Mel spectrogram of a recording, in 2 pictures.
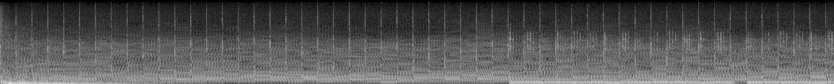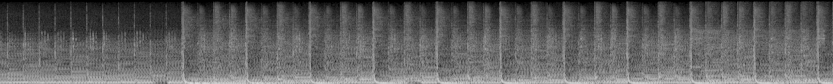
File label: Active Sports Dubstep Rock Alternative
